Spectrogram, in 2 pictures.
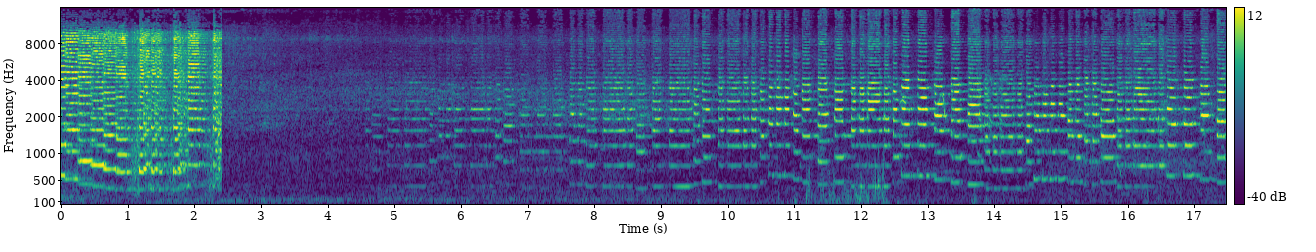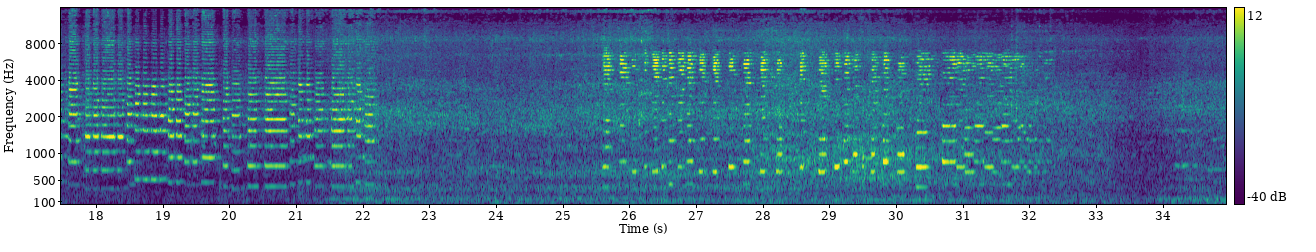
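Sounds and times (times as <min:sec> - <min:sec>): bus horn melody: 0:00.0 - 0:02.5, 0:04.6 - 0:22.4, 0:25.5 - 0:33.0
bus engine rumble: 0:00.0 - 0:34.9
road noise: 0:00.0 - 0:34.9.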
